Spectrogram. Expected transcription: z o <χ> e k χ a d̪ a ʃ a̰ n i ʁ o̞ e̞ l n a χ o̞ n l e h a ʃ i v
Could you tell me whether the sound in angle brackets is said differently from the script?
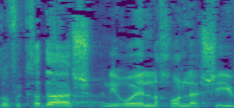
yes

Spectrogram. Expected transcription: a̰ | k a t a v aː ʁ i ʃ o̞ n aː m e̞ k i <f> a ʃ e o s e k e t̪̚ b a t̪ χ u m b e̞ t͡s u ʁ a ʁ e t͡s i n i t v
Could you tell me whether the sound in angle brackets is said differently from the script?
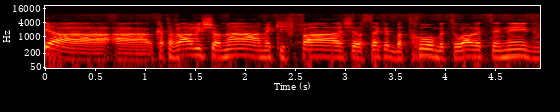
no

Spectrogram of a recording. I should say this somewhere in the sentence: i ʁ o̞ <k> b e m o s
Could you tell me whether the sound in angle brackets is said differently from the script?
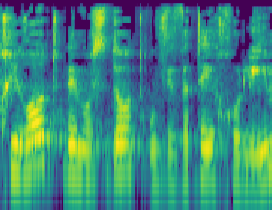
yes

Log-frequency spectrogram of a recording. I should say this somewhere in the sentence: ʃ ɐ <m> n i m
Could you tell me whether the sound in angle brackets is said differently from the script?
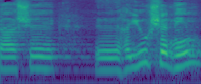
yes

